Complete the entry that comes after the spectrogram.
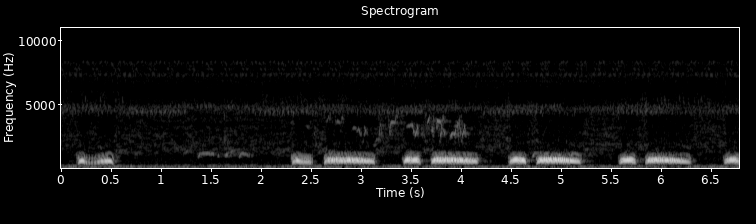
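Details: Spotted dove calling while feeding its young, voice said to resemble a cricket; loud, close, grainy coos in a steady series of short and long notes, with faint twittering from other birds.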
